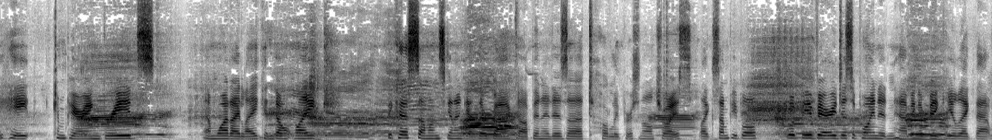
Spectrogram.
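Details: Lambs at Ewetopia Farms being bottle fed from a hand-made feeder bleat repeatedly, many quavering calls overlapping in a busy chorus, with a man speaking in the background throughout.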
